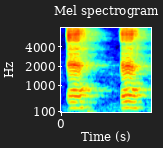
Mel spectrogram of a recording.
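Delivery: Eh, eh — a short clipped e vowel repeated; short e sound. Shown as a demonstration. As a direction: isolate the short e. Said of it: "short E sound".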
